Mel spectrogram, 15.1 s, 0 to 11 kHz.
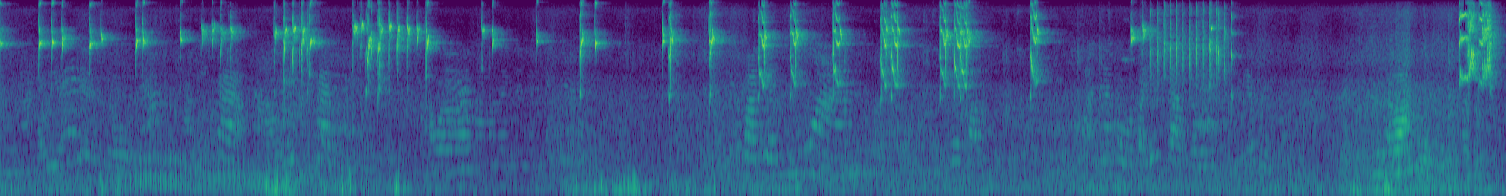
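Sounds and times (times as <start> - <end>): songbird chirping: 0.0 - 10.6, 11.2 - 12.4.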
